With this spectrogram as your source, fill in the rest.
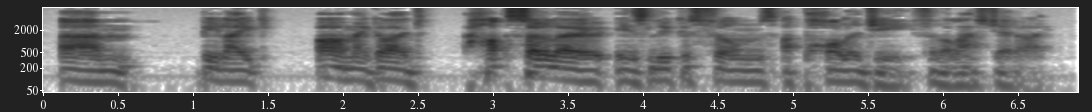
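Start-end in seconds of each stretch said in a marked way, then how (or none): none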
